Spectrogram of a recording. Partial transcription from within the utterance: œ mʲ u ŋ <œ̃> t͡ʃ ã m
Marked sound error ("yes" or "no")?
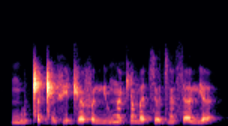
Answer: no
